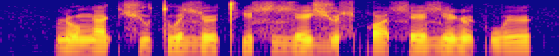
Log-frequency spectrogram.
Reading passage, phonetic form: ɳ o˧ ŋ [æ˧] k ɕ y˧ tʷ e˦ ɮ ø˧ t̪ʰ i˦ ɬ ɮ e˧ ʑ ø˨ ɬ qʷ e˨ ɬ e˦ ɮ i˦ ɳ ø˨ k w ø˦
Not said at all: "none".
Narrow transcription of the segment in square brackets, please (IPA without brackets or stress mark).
æ˧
